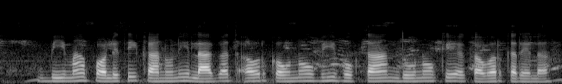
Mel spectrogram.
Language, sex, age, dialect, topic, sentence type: Bhojpuri, male, 18-24, Western, banking, statement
